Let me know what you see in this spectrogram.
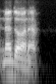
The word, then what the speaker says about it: ندانم: كيف تنطق؟ – ندانم هكذا. – ندانم؟ – نعم.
